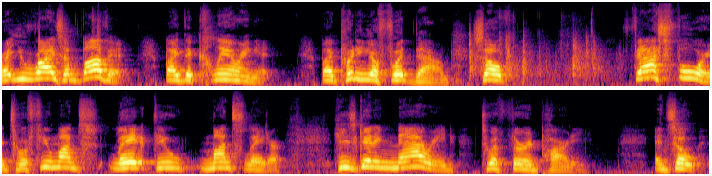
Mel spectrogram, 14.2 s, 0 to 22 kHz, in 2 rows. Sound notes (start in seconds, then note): 4.5 paper rustles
